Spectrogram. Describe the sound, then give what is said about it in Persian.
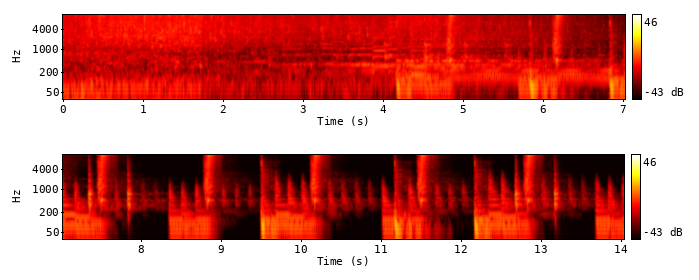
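Water runs in a steady trickle, then breaks into a rhythmic series of splashy drips and spurts about once a second, with no voices. “بس بریم با هم صدای آب رو بشنویم.”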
